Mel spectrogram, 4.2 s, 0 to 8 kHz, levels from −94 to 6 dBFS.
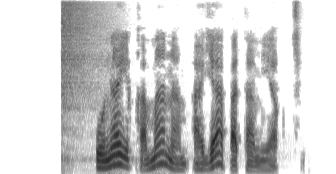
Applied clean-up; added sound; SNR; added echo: classical method spectral subtraction.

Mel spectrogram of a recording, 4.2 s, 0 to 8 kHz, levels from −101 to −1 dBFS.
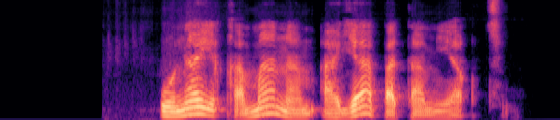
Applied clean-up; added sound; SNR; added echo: neural separator model SepFormer DNS4.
